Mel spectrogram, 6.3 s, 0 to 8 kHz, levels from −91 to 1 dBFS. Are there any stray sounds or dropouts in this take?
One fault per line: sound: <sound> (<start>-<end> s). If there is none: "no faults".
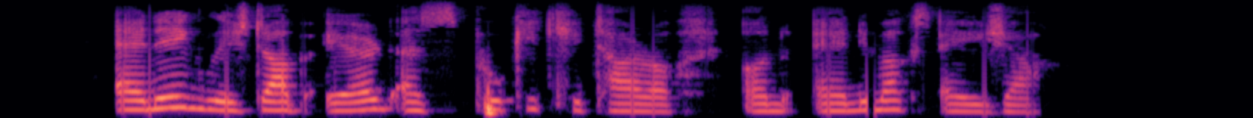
sound: dropout (4.3-4.4 s)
